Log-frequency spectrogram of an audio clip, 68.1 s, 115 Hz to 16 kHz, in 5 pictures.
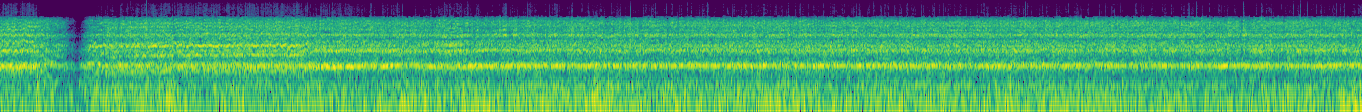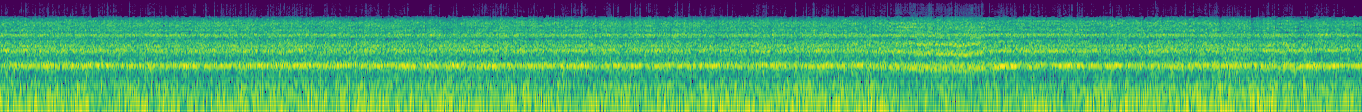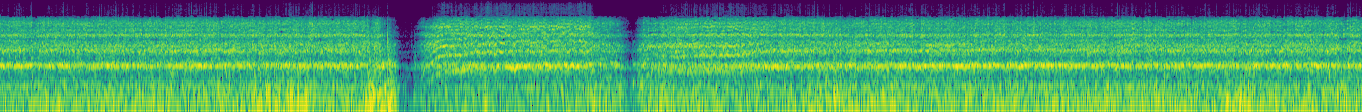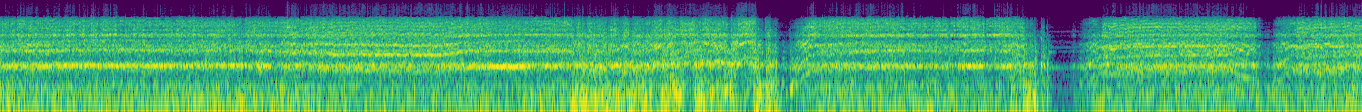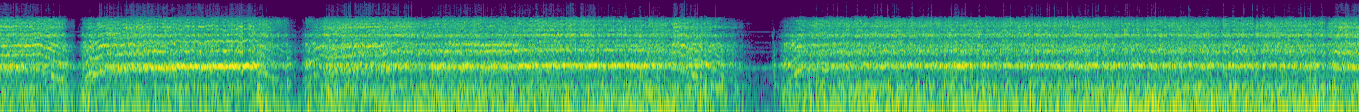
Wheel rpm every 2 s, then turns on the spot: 150, 210, 230, 230, 230, 230, 230, 230, 230, 230, 230, 220, 230, 230, 230, 170, 160, 200, 220, 230, 230, 230, 220, 240, 180, 160, 140, 140, 150, 200, 160, 150, 230, 230.
30-32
